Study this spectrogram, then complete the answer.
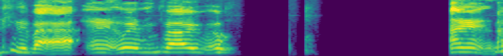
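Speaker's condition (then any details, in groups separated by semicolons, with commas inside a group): Cerebral palsy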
